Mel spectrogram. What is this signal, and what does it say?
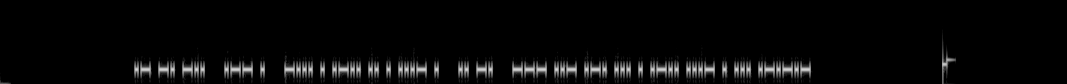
Morse code, heard as a keyed tone, about 37 wpm, 700 Hz. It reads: AND WE BELIEVE IN OURSELVES.
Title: Sentences from Top 1600 Words 40wpm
